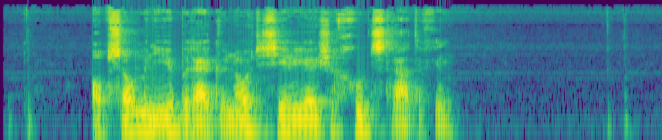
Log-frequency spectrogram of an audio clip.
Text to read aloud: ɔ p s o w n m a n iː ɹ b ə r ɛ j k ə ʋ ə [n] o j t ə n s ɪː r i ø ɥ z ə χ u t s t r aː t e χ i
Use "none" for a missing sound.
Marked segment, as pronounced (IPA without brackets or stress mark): n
